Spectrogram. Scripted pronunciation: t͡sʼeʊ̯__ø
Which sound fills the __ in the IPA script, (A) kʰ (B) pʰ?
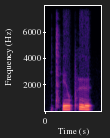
B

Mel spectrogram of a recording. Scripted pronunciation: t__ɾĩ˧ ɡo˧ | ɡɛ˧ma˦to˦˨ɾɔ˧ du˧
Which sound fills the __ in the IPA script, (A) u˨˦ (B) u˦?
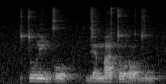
B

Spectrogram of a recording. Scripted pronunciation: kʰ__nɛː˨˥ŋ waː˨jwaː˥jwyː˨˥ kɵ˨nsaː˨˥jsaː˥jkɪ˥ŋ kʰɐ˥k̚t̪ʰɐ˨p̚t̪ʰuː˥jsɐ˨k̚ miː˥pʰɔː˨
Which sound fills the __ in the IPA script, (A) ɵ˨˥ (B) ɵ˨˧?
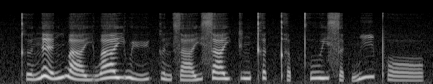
A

